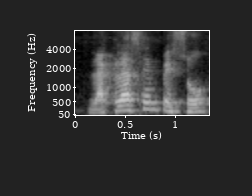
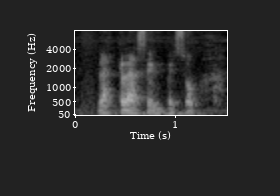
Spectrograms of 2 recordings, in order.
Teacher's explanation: la clase empezó es ascendente lo puedo volver descendente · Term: función distintiva de la entonación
